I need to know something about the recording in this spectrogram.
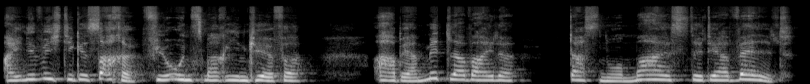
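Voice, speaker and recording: A man voicing an elderly ladybird grandparent in a children's story, reassuring and deliberate as they explain things. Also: high voice, darkish tone, slightly rough, voice pushed up, heavily acted.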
